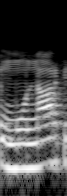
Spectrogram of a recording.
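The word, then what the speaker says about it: monarch: मोनार्क, अब देखिए मोनार्क जब हम बोलते हैं तो इसको सी एच को क पढ़ते हैं, इसलिए इसका भी प्लूरल कैसे बनाएंगे, एस जोड़ करके, मोनार्क्स।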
